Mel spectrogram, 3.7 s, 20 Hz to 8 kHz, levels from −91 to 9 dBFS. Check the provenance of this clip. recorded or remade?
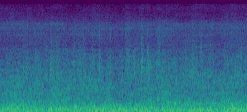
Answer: remade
